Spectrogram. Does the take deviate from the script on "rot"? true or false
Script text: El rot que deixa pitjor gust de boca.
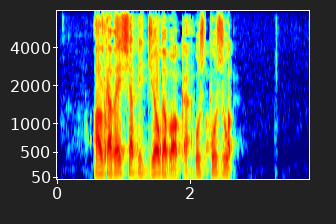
true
